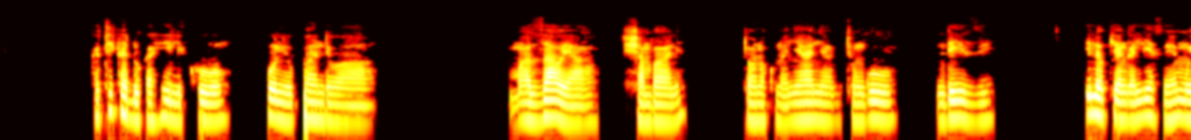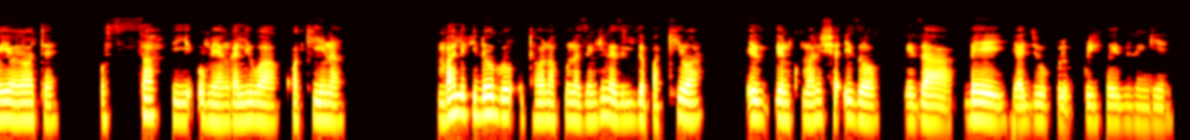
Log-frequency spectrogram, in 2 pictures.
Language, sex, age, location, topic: Swahili, male, 18-24, Nairobi, finance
